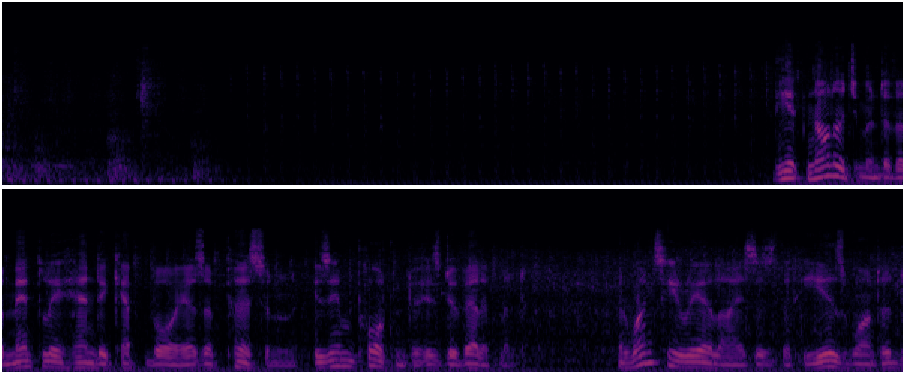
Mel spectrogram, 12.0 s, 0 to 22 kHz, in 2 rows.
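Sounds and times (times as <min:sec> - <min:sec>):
fast even ticking: 0:01.5 - 0:12.0.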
